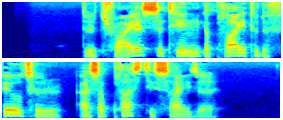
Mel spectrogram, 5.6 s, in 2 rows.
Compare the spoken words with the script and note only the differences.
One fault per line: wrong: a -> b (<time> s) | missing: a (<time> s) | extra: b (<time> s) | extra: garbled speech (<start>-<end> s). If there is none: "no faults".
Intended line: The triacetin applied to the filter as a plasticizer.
no faults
